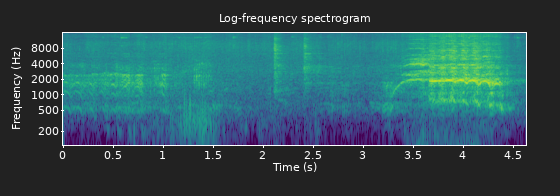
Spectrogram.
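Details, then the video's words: Quiet snorting and muffled sounds give way to a purebred horse's sharp whinny in spring, rising quickly and then holding a high, trembling tone for about a second. "CABALLO PURO RELINCHANDO"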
